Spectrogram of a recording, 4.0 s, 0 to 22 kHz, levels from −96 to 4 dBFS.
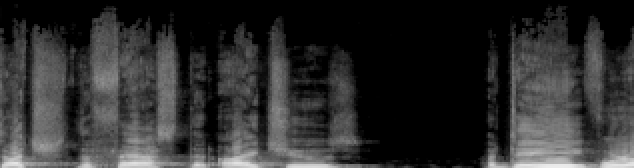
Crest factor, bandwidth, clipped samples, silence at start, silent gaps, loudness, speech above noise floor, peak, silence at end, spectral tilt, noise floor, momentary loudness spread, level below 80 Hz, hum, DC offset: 14 dB; 14.5 kHz; under 0.1%; 0 s; none; -13 LUFS; 67 dB; 0 dBFS; 0 s; -7.5 dB/octave; -80 dBFS; 19 LU; -78 dBFS; none; under 0.1%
